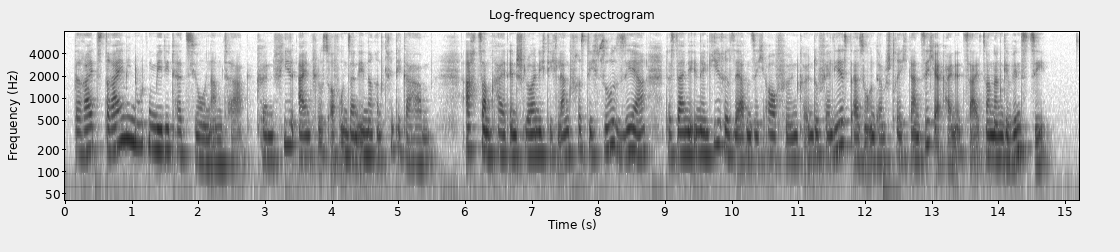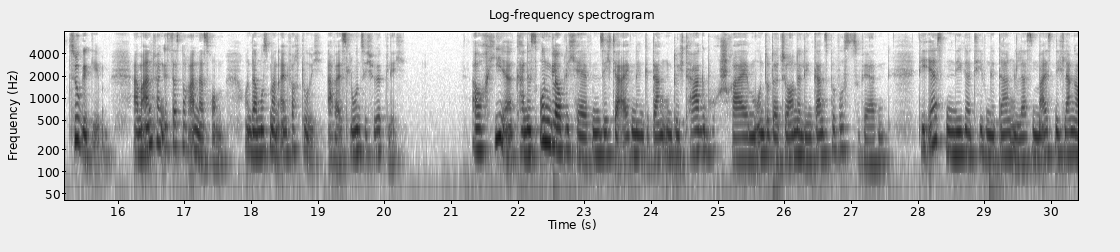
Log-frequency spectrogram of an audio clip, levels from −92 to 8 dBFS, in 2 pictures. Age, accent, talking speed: 50-69, German, 165 wpm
